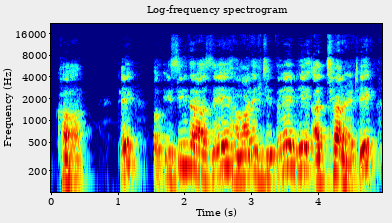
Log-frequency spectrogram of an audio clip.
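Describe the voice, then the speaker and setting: A man teaching a lesson, speaking slowly and patiently, repeating syllables and asking rhetorical questions. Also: a little high, fairly bright tone. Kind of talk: classroom lesson on writing and pronunciation. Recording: echoey room, voice from a distance.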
